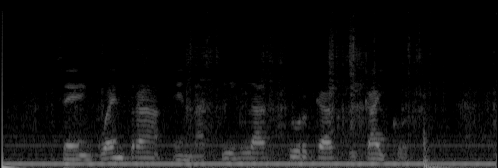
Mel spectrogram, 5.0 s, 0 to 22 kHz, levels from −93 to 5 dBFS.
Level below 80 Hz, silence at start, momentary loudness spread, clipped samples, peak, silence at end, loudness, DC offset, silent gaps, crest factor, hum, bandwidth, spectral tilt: -64 dBFS; 0 s; 5 LU; under 0.1%; -32 dBFS; 0 s; -52 LUFS; under 0.1%; none; 18 dB; none; 16 kHz; -8 dB/octave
